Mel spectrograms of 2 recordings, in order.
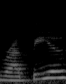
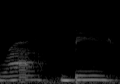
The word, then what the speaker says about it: Rabia: to say it again, Rabia. 3 syllables, guys, because I know I grew up with a lot of people mispronouncing my name. 3 syllables is not hard to sound out.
